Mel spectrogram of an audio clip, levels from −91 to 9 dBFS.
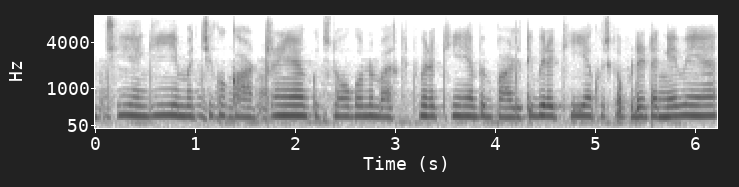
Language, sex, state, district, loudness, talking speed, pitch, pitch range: Hindi, female, Uttar Pradesh, Muzaffarnagar, -32 LUFS, 270 wpm, 230 Hz, 225-240 Hz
